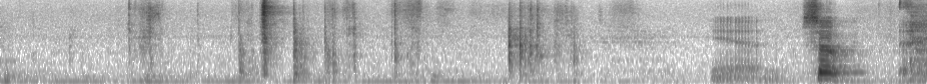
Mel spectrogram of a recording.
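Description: A tarot card deck being shuffled by hand, with several crisp riffling bursts and card snaps at close range, separated by short pauses, with no talking.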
